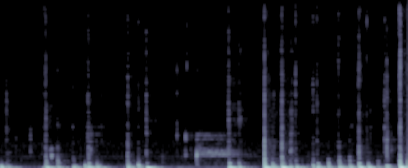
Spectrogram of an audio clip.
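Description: Typing on a computer keyboard: quick runs of keystrokes with short pauses between them.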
